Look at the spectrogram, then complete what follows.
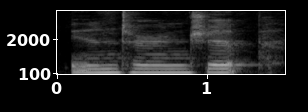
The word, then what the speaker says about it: internship: The stress is on ship. Sounds like in. Turn with an vowel. And then ship with an if vowel. Internship. Actually, it's not stressed on ship. Sorry. Internship. Stressed on in.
